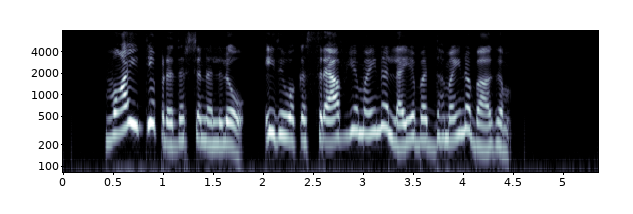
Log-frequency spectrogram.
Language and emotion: Telugu, neutral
